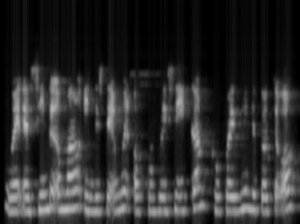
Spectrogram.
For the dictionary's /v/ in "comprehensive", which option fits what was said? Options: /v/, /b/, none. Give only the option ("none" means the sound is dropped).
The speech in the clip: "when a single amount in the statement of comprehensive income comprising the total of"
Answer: none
